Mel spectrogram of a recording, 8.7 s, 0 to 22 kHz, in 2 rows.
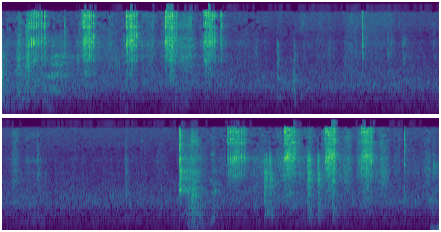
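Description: A hand ratchet works loose the top bolts on a VW VR6 Jetta transmission, a rapid clicking pawl sound in quick repeated bursts with short pauses, close and fairly loud.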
